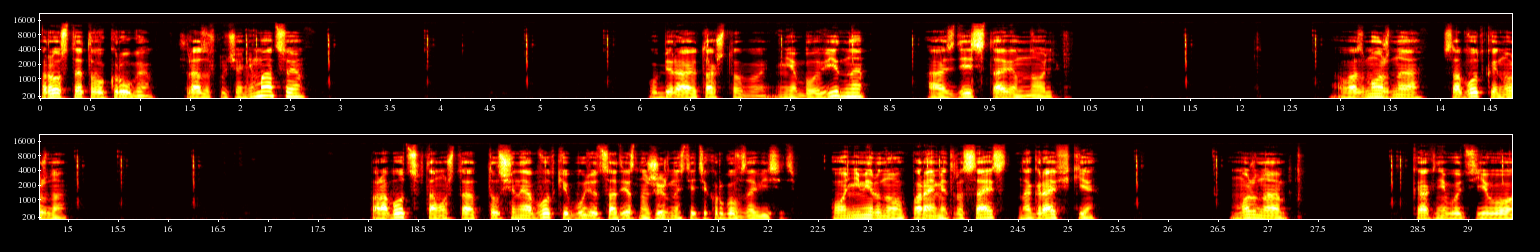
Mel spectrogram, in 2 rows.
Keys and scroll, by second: 10.1 0, 10.2 Return, 24.1 F1, 27.2 F9.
